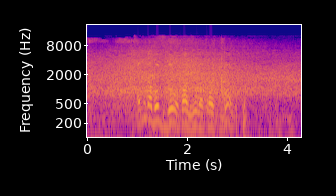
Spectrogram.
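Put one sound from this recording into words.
A middle-aged man speaks with animation close to a phone microphone.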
